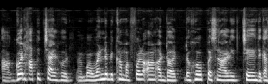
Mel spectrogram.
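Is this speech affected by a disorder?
Yes: hearing impairment; past speech impediment; past speech impediment improved with much practice, listening needs much focus.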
